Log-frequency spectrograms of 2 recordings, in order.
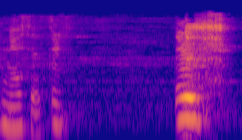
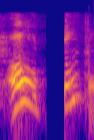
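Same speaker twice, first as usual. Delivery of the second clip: higher and louder, a quick scolding call; sharp warning; 11 semitones higher, 12 dB louder than usual. Real, not acted. Scolding the pet as it reaches for something, sharp loud call. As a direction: stop the pet mid-mischief.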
